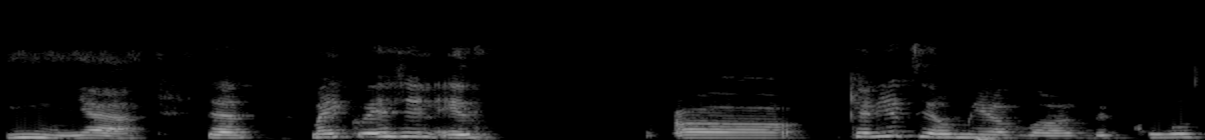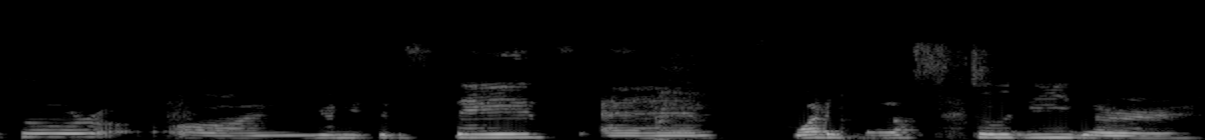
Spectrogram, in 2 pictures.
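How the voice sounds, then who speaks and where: A woman learning English who asks questions in careful, halting English on a video call. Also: a little high, dark tone. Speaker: student in an English conversation class. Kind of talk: casual video-call chat. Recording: muffled video-call audio.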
